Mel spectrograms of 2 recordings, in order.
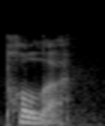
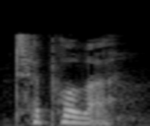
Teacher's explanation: paul ends with a consonant sound that dark l and the next word is a vowel sound so what we want to do is connect them link them together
